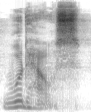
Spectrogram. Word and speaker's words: Wodehouse: No, Wood pronounced Wodehouse.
